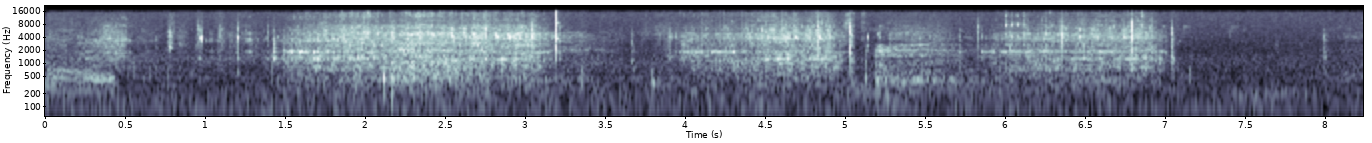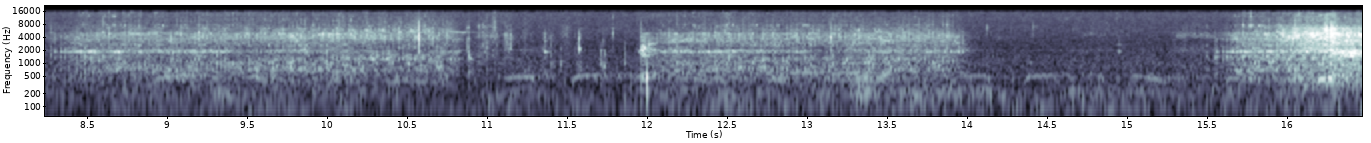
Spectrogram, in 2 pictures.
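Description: Fixed-spool fishing reel being wound in several spells of a second or more, with short pauses between and a few sharp clicks, as a hooked fish is reeled in.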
